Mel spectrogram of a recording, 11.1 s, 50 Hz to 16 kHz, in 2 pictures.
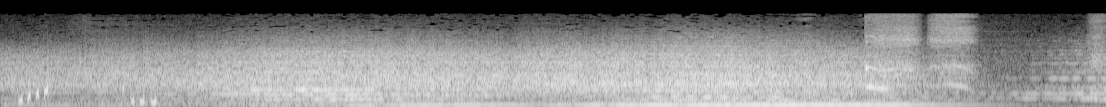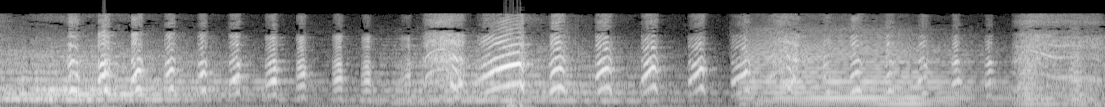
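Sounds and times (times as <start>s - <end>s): background music: 0.1s - 11.0s
cartoon character laughing: 5.8s - 11.0s.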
